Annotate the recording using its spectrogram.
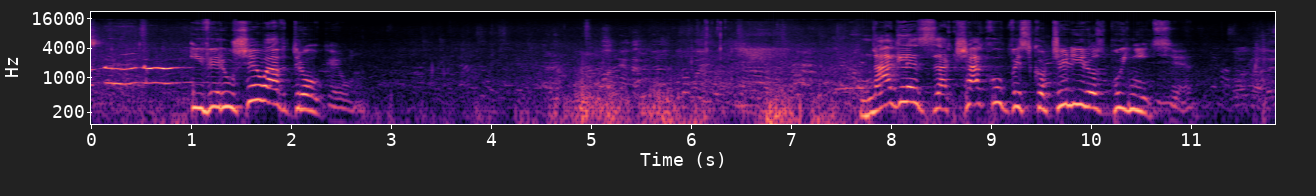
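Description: A man speaks with animation through loudspeakers outdoors.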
